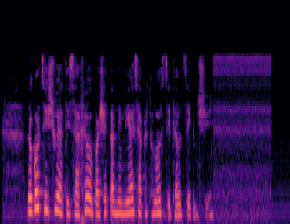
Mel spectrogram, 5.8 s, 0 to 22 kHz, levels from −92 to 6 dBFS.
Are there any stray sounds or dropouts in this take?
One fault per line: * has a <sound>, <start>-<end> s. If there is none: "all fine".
all fine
